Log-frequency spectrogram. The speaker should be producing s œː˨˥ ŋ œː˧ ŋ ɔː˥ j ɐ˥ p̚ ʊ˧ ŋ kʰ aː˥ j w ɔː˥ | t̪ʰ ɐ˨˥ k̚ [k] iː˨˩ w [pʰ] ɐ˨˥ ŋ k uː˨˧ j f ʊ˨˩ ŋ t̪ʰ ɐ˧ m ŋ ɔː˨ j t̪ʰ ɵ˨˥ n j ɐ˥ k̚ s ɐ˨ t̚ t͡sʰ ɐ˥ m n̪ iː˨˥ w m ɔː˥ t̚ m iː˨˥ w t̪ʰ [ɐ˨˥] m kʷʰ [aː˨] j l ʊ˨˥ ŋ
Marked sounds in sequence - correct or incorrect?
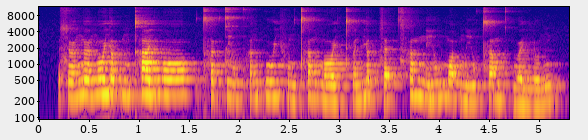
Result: incorrect, correct, incorrect, correct

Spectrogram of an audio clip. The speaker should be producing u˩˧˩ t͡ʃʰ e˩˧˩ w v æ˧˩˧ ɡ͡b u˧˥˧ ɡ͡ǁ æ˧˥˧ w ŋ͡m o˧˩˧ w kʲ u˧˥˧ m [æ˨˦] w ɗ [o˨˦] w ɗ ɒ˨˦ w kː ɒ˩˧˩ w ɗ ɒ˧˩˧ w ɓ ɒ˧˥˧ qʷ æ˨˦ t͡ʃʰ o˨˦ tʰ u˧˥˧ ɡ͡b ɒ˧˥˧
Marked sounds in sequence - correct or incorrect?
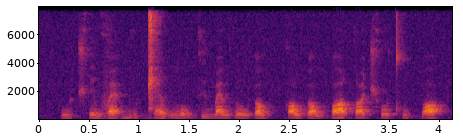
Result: correct, correct

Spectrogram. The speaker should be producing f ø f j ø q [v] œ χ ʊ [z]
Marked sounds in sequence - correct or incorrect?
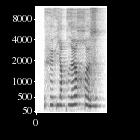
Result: incorrect, correct

